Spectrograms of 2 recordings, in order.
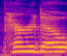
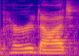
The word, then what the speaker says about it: Peridot: how to pronounce it it is Cirque Peridot or Peridot both are technically correct just depending on your Regional dialect it's up to you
